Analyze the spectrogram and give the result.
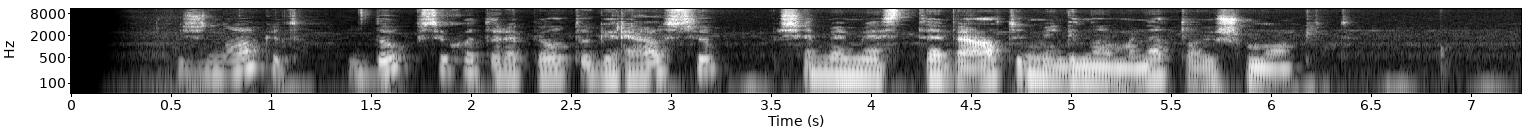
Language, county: Lithuanian, Klaipėda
